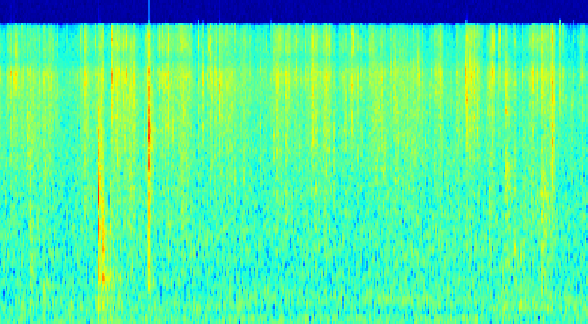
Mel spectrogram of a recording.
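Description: Kitchen work at a kimbap station: two knocks, about a second and a half and two seconds in, from a large knife cutting through a kimbap roll onto a plastic cutting board, over a steady low hum of kitchen background.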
